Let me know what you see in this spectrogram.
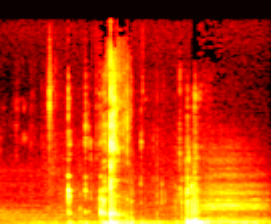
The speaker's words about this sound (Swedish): Knaprar du på någonting?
